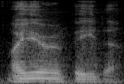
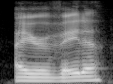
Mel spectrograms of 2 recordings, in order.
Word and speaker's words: Ayurveda: Johnny Brannigan is how do you say I always pronounce it wrong. It's actually Ayurveda. Ayurveda.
